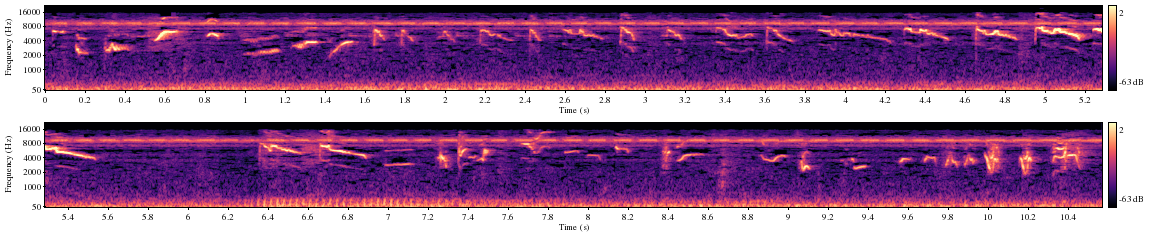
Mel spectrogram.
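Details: White-eye singing in the wild, used as a training master: quick run of high twittering notes and downslurred whistles, a brief pause near six seconds, then more scattered chirps over a constant high hiss.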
